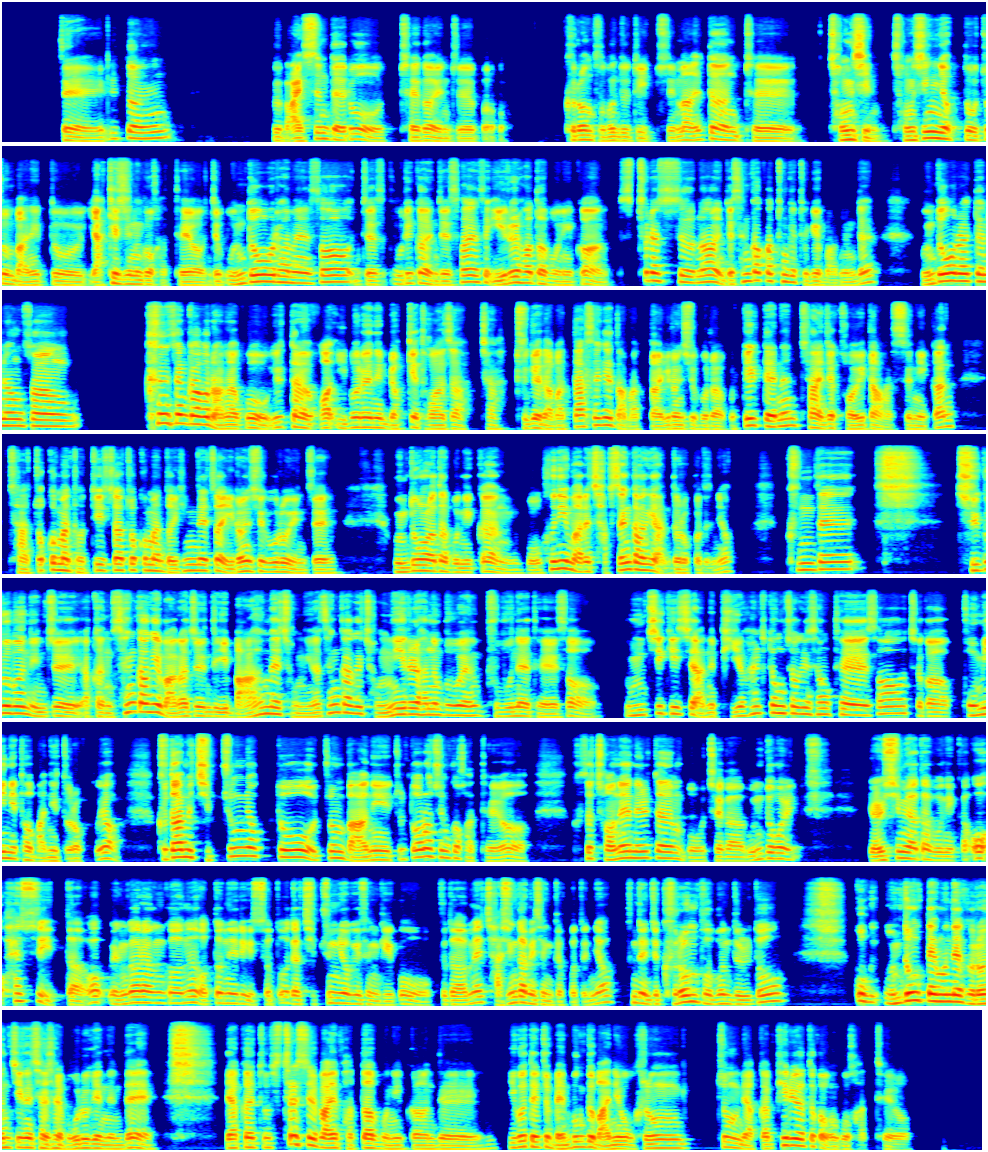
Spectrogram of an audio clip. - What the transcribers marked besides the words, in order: tapping; teeth sucking; teeth sucking; in English: "period가"
- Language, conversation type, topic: Korean, advice, 피로 신호를 어떻게 알아차리고 예방할 수 있나요?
